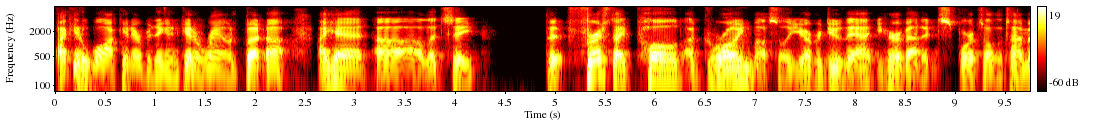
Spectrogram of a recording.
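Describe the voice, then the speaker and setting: Over a quiet background, a man with a bright, sharp tone speaks at medium pitch with ordinary pitch variation. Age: 70s. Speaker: YouTube live host, broadcaster. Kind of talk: casual live-stream chat. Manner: hesitant, many filler words.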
